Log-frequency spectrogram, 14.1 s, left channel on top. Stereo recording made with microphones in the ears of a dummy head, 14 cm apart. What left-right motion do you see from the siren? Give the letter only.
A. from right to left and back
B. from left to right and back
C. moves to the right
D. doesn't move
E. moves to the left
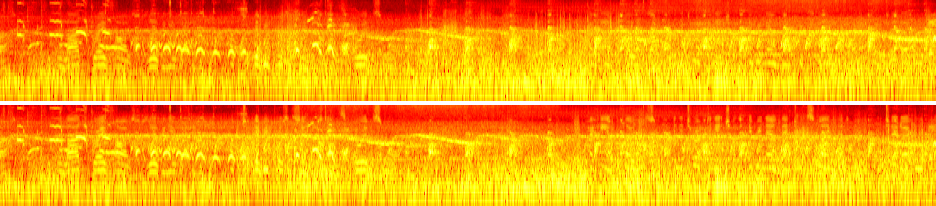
E.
